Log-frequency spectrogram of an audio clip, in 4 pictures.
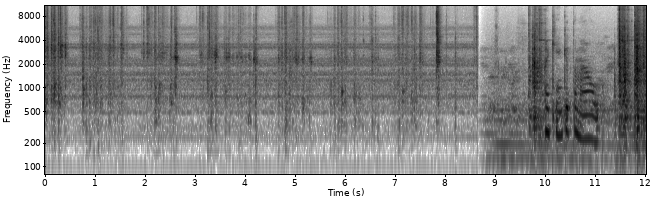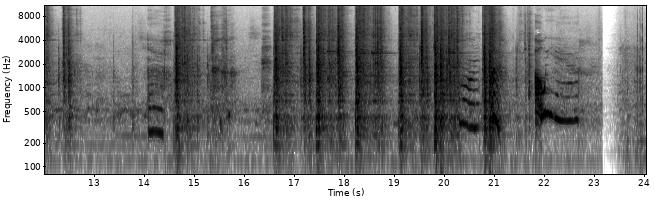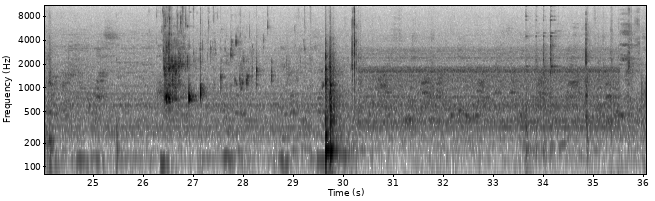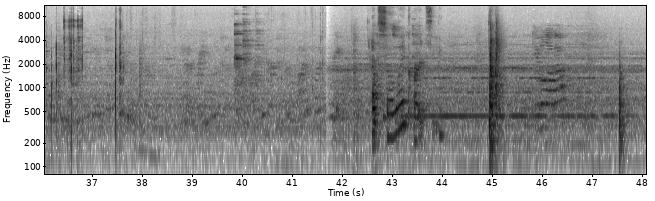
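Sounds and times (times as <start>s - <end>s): toaster clattering and rattling: 0.0s - 6.1s, 9.7s - 10.1s, 11.4s - 12.8s, 14.6s - 15.8s, 16.6s - 21.8s.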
